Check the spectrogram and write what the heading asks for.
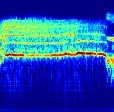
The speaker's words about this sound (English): I see some door is screeching on the floor. What kind of thing is that?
